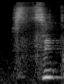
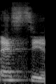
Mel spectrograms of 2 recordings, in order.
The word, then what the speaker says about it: esti: Stit calice. Des fois, on fait juste pas prononcer le E. It's not esti, it's sti.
